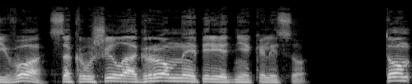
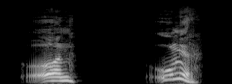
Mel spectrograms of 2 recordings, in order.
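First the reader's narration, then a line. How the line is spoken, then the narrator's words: Trembling question. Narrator (Russian): спросил Том дрожащим голосом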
